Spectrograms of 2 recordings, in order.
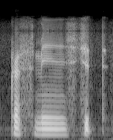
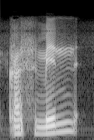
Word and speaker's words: कस्मिंश्चित्: कस्मिंश्चित्, कस्मिंश्चित्, कस्मिन् इति न वक्तव्यं. नकारः अत्र नास्ति, नकारः नास्ति चेत् नकारः न वक्तव्यः अस्ति. कस्मिंश्चित् इति अस्ति, कस्मिंश्चित् इति न, कस्मिंश्चित्, कस्मिंश्चित्. अनुस्वारः, अनुस्वारस्य उच्चारणं तत्र अनुनासिकया, तत्र नासिकया भवति, अनुनासिकवर्णः अस्ति, नासिकया एव भवति. नाम वायुः नासिकया गच्छति, मुखेन न.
